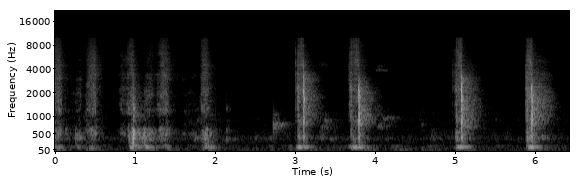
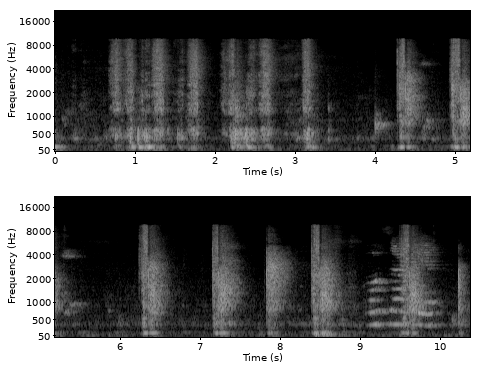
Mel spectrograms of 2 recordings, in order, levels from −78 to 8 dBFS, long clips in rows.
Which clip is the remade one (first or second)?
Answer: first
